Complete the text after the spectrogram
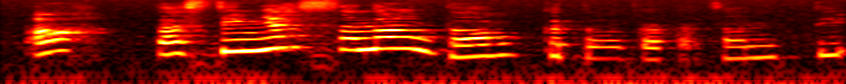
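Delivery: high squeaky puppet voice; ventriloquist puppet voice. Pretend. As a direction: talk as the puppet, lips still. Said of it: "Jadi Trixie di sini senang nggak?". (suara boneka ventriloquist)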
